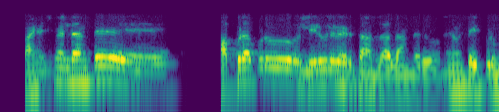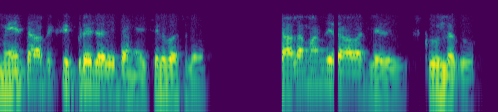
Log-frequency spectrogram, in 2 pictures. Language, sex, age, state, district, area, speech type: Telugu, male, 18-30, Telangana, Peddapalli, urban, conversation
